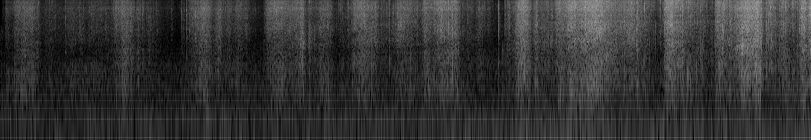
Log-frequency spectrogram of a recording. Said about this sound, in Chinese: 可是，正在这个时候，我突然听见身后的树林里传来一阵窸窸窣窣的声音，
